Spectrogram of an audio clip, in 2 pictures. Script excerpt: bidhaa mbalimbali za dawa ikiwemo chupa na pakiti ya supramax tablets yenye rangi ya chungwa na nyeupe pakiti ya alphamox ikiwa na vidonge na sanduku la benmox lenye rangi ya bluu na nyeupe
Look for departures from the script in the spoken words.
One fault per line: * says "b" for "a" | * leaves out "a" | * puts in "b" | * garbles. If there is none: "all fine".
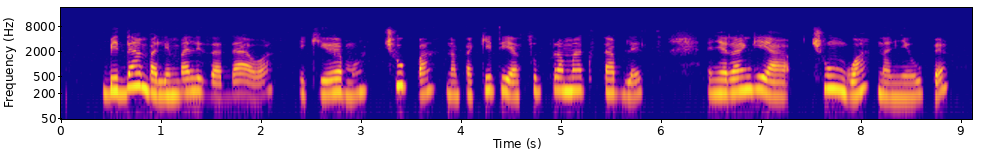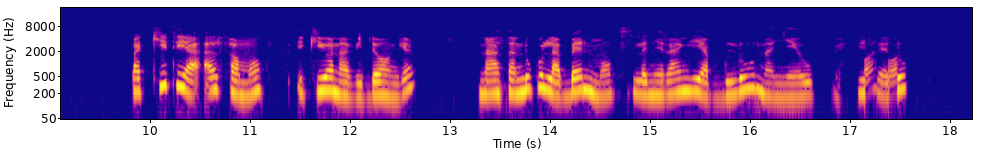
* garbles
